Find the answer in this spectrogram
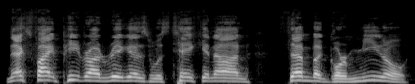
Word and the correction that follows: Gorimbo: Gorimbo? – Say it wrong. Gorimbo.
